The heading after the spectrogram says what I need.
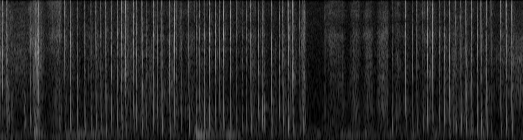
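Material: Paper.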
